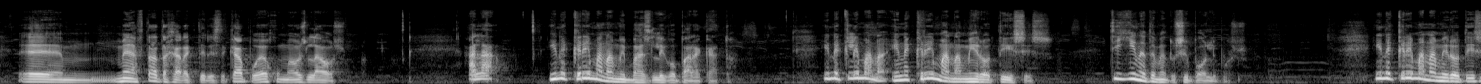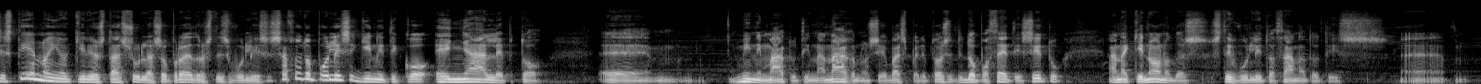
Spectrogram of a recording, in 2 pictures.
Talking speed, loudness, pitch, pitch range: 140 wpm, -16 LUFS, 115 Hz, 100-140 Hz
